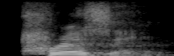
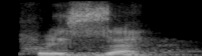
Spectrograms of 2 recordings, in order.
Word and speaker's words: present: verb for any homophones, the rule is when the stress is on the first syllable, that is a noun. When the stress is on the second syllable, that is a verb.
